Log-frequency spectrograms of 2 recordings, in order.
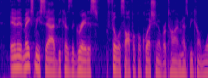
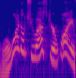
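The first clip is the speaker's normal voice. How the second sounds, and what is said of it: Kermit-like voice, slight Canadian accent. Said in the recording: “That was a good impression. ... It's a combination of like Paul Reiser and fucking Kermit the Frog. ... And with a slight Canadian accent.”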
